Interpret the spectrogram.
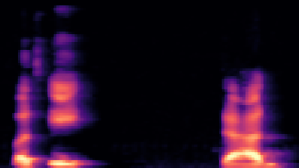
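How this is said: It is said with a pause before "Dad".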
